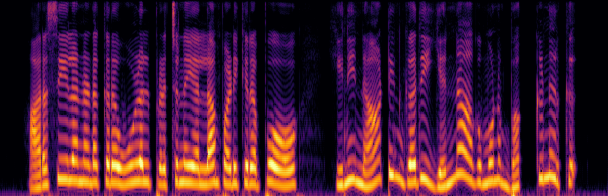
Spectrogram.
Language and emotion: Tamil, fearful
